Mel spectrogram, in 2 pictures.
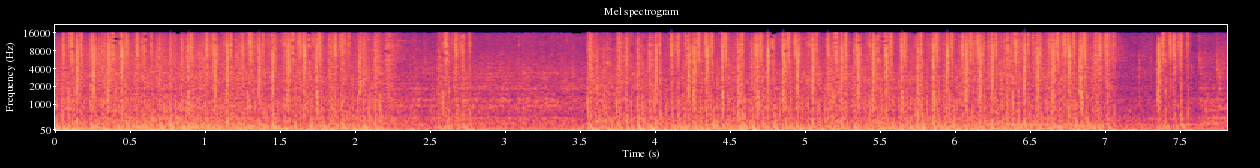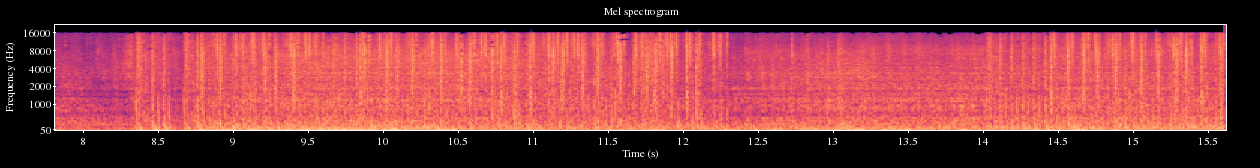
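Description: Explosions boom with deep rumbling.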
